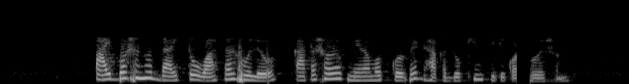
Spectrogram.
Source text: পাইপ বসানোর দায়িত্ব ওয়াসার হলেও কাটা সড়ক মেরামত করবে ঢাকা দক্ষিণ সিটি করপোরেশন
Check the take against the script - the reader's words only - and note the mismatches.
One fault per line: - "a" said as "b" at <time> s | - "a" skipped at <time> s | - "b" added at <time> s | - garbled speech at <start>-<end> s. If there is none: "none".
none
